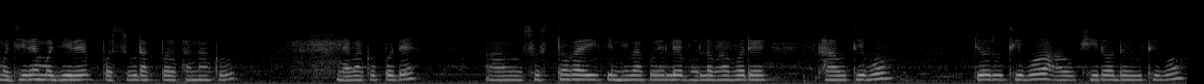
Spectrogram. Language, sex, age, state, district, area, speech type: Odia, female, 45-60, Odisha, Mayurbhanj, rural, spontaneous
